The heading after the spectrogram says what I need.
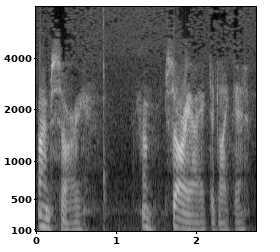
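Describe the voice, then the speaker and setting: A man's voice: fairly low pitch, moderate pace, sharp tone, a little hiss or hum. A man playing a contrite American teenage schoolboy in a 1950s radio drama, hesitant, earnest and slangy. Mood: remorseful. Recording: muffled vintage radio recording.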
